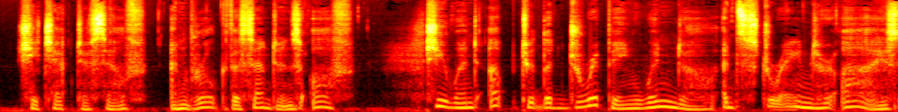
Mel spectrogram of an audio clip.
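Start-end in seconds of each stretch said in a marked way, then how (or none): none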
